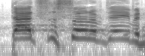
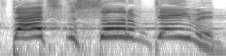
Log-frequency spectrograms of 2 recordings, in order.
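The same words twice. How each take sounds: First: High, loud shout, first of a building series. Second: Very high, slow, full-throated shout; shouting more and more. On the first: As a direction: start the cry already raised. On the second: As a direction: top of the build, drowning out the crowd. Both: Retold or imitated. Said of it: "shouting it more and more".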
